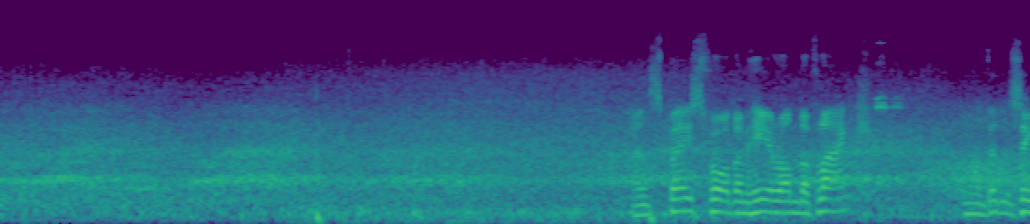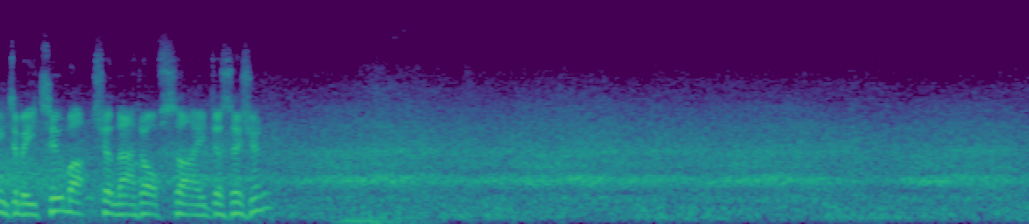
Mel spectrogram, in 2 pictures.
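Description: A stadium crowd murmurs and roars steadily in a large open space.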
